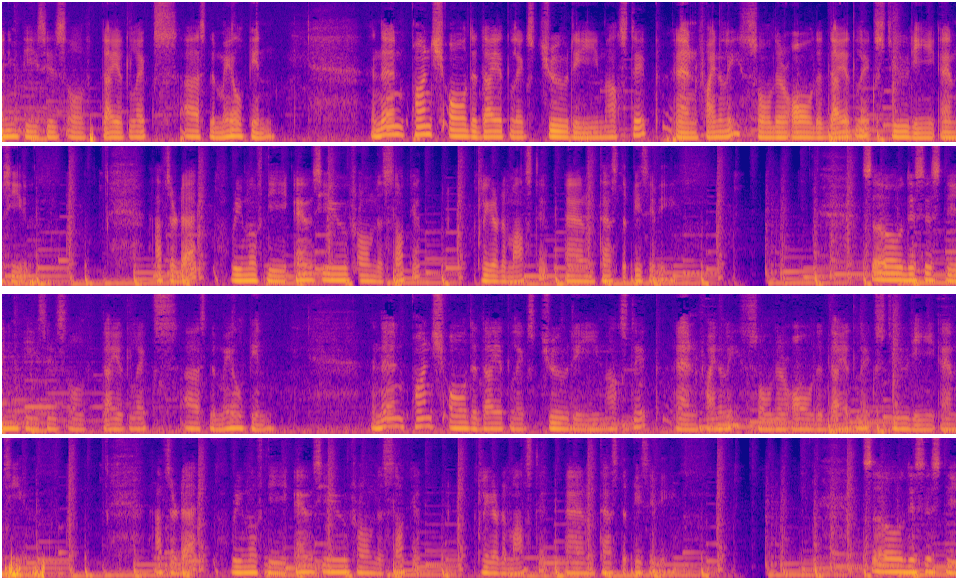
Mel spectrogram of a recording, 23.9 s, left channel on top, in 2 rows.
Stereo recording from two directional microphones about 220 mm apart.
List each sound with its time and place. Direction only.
0.4 s speech: 50° left (ahead or behind)
4.6 s speech: 50° left (ahead or behind)
13.8 s speech: 50° left (ahead or behind)
21.5 s music: centre (ahead or behind)
22.8 s speech: 40° left (ahead or behind)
